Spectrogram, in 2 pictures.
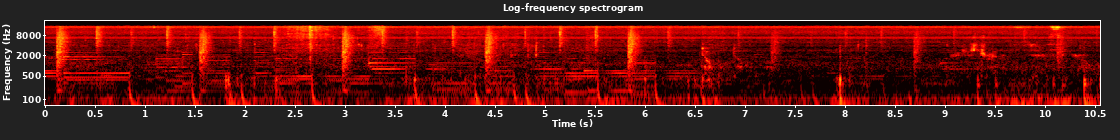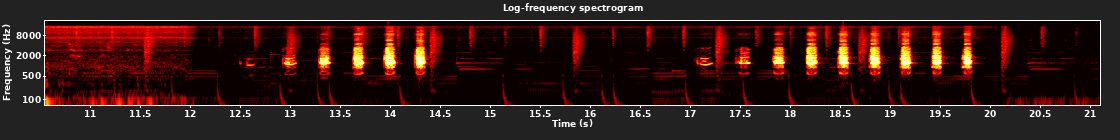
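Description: Background music for the first two-thirds, then a wild turkey gobbling twice, loud and close: a rapid rattling call, the second one longer, near the end.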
